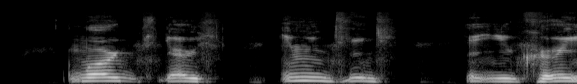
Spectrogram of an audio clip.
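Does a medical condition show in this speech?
Yes: cerebral palsy; neck surgery went badly.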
